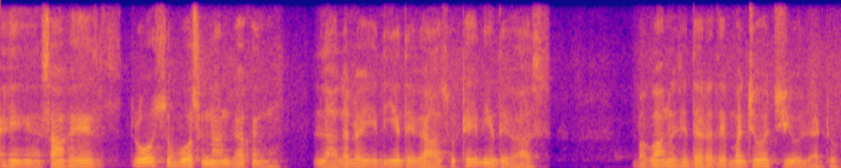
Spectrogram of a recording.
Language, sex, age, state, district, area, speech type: Sindhi, male, 30-45, Maharashtra, Thane, urban, spontaneous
